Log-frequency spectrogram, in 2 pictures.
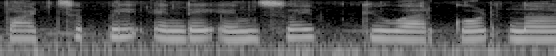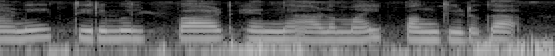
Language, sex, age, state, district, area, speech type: Malayalam, female, 18-30, Kerala, Alappuzha, rural, read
